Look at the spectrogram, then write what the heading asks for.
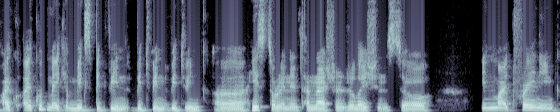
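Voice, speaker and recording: A Turkish man, a native speaker with a Turkish accent, is interviewed as an author and academic, answering conversationally but haltingly and repeating words as he searches for phrasing. His voice is mid-range and a little mellow.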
